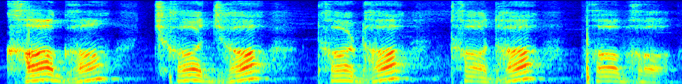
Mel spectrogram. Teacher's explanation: जिसके उच्चारण में श्वास अधिक मात्रा में निकले और जिनमें हकार जैसी ध्वनि विशेष रूप से रहती है और श्वास अधिक मात्रा में निकलती है, तो उसे जो है हम लोग महाप्राण कहते हैं।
